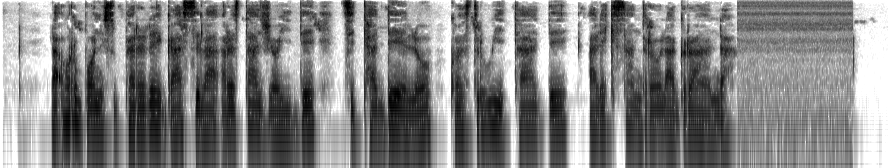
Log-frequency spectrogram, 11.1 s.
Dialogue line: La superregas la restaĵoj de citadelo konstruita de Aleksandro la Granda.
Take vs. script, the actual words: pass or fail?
fail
